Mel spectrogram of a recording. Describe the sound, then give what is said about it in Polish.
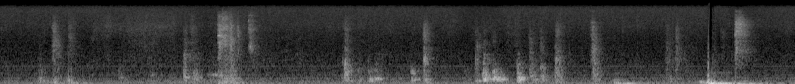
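A door is opened and closed: a series of knocks, clatters and a brief scraping slide, then a louder thud near the end as it shuts, over a steady background hiss. “teraz jest włączony CNRS odłoży słuchawki, otworzy i zamknie drzwi.”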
